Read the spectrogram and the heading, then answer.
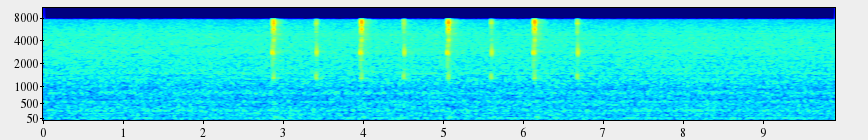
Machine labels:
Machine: valve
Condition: normal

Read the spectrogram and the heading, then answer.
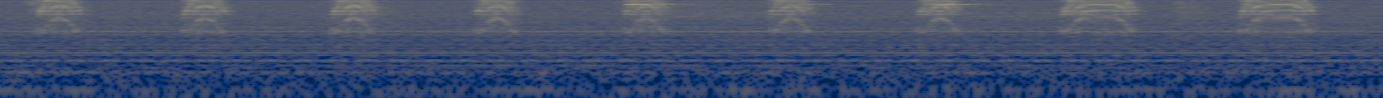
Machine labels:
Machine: slide rail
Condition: normal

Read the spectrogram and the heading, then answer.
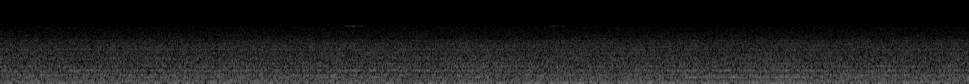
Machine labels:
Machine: fan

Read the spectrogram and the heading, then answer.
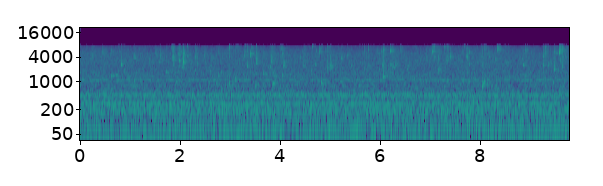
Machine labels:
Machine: pump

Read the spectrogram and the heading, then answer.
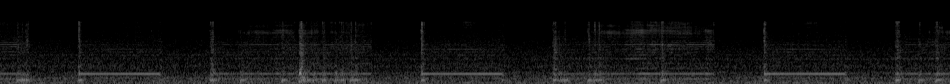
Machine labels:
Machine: slide rail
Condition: abnormal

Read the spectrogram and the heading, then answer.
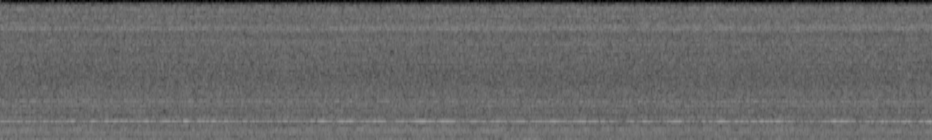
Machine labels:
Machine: fan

